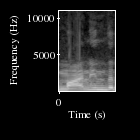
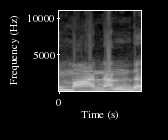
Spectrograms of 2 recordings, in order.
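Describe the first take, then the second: First: Quick मानिंद with a short i, as maa-nind; मानिंद ending in -nind, the wrong form; mispronounced मानिंद. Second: मानंद as maa-nand, second syllable drawn out; correct pronunciation. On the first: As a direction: cite मानिंद with an i before the final nd. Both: Shown as a demonstration. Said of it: "सही तलफ़ुज़ मानिंद नहीं".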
